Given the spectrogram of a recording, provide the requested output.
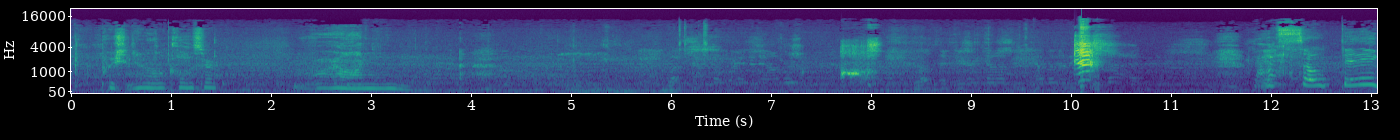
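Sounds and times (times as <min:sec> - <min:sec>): baby vocalizing excitedly: 0:07.7 - 0:08.1, 0:10.0 - 0:10.4.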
